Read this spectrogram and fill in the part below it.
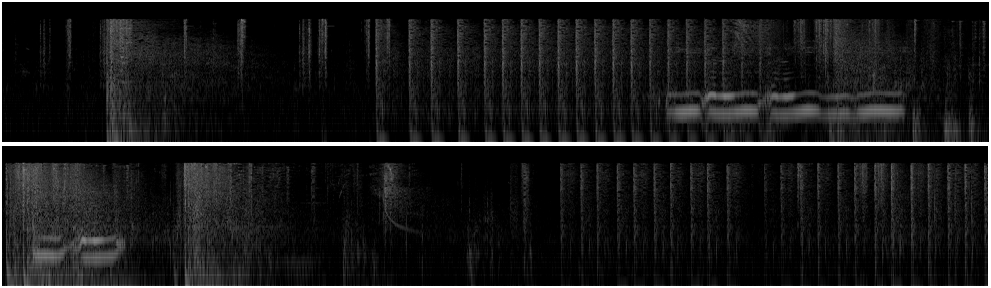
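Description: Video game sound effects clatter and thud in quick, rapid bursts.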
